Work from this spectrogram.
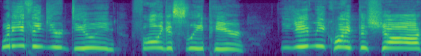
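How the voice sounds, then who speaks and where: At a moderate pace, someone does a put-on character voice pitched extremely high. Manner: startled, scolding.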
